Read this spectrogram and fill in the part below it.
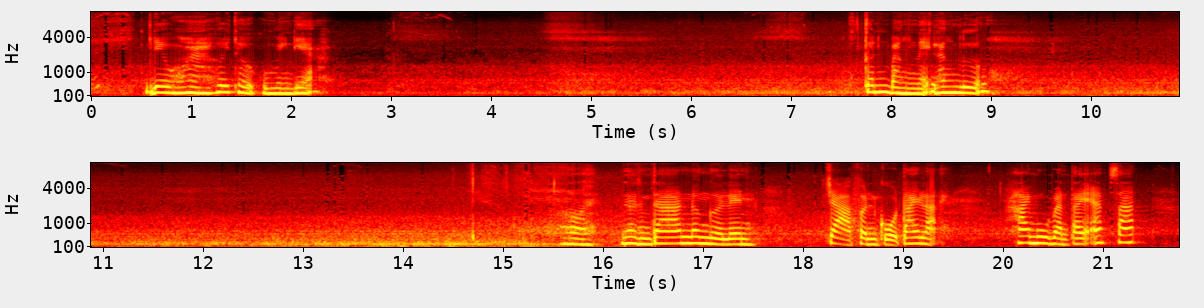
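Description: A young woman speaks calmly and gently, close to a microphone.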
